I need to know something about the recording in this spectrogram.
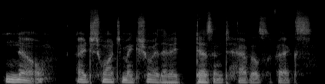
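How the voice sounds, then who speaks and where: Guy doing a big strong paladin for asmr roleplay, really deep husky voice, stern and kinda dry, wary but helpful. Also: fairly even intonation. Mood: cautious, reassuring. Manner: stern, measured, dryly skeptical. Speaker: audio roleplay performer. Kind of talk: ASMR audio roleplay acting.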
